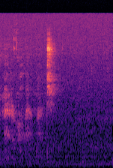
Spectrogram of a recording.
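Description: Soft, half-whispered words from a man trailing off mid-sentence, with a short hiss about a second in, then quiet room tone.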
